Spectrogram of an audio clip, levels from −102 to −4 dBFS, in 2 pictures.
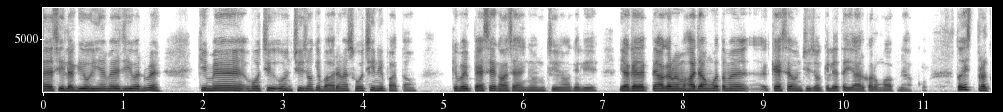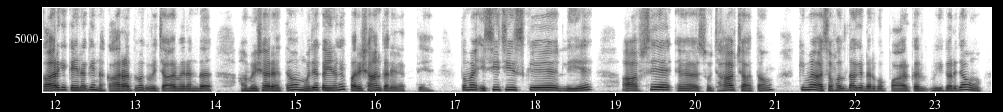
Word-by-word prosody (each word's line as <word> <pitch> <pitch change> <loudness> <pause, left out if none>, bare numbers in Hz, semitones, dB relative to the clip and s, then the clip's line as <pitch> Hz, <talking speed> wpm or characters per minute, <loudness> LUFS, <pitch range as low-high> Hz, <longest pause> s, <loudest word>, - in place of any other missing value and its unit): ऐसी 175 +1 +3
लगी 170 0 +2
हुई 175 0 +4
हैं 185 - 0
मेरे 185 0 +2
जीवन 180 +1 0
में 195 -5 +1 0.5
कि 195 - +3
मैं 195 -1 +3
वो 180 +3 -1
ची 190 +1 0
उन 180 +1 0
चीज़ों 185 -1 -2
के 195 - -2
बारे 160 +1 -2
में 185 - -2
सोच 170 -2 -4
ही 200 - +2
नहीं 185 -1 0
पाता 155 -2 -9
हूँ 145 0 -15 0.5
कि 175 - 0
भई 175 +1 +4
पैसे 170 +2 0
कहाँ 165 -2 -2
से 165 - -4
आएँगे 155 0 -6
उन 150 -1 -7
चीज़ों 150 -1 -6
के 145 0 -6
लिए? 140 +1 -8 0.3
या 170 0 +5
कह 170 0 +6
सकते 165 +3 -3
हैं 175 - +3
अगर 180 +1 +6
मैं 185 - +3
वहाँ 180 +1 +3
जाऊँगा 180 0 +3
तो 190 0 -2
मैं 185 0 0
अ, 170 - -16
कैसे 175 0 +2
उन 170 -1 -2
चीज़ों 160 -1 -5
के 160 - -8
लिए 165 0 -1
तैयार 150 -2 -3
करूँगा 145 -1 -8
अपने 140 0 -13
आप 135 - -20
को? 160 -1 -29 0.4
तो - - +2
इस 220 - +4
प्रकार 185 +4 +4
के 225 - -1
कहीं 205 -1 +3
न 200 - +2
कहीं 225 +3 0
नकारात्मक 185 +2 +1
विचार 170 -1 0
मेरे 175 0 0
अंदर 185 +3 +2 0.4
हमेशा 170 +5 +2
रहते 175 +2 +1
हैं 225 - +2
और 235 - 0
मुझे 205 +1 +4
कहीं 200 -2 +3
न 205 - 0
कहीं 255 - -2
परेशान 190 +2 +3
करे 160 -5 -1
रखते 140 +1 -14
हैं। 135 +2 -16 0.3
तो 210 - -1
मैं 230 -1 +1
इसी 190 +6 -1
चीज़ 230 -2 -2
के 215 -1 +4
लिए 170 +6 -1 0.5
आपसे 230 +6 +1
अ, - - -12 0.3
सुझाव 165 +5 -1
चाहता 170 -5 -3
हूँ, 200 +6 -6 0.3
कि 225 - -4
मैं 235 +1 +2
असफलता 190 +1 0
के 205 - 0
डर 175 -2 0
को 190 +2 -3
पार 160 0 -2
कर 175 -2 +1
भी 190 +1 -2
कर 190 0 0
जाऊँ 225 -9 -1
180 Hz, 245 wpm, -22 LUFS, 165-195 Hz, 0.5 s, कह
